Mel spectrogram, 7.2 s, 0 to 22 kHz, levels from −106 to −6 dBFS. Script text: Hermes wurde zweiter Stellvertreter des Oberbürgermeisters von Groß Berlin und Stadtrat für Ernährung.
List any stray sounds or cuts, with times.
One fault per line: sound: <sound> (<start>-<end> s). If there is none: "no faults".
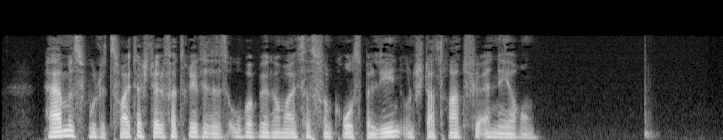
sound: thud (6.4-6.6 s)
